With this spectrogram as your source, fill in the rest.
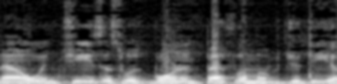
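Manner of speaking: plain reading voice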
